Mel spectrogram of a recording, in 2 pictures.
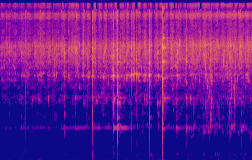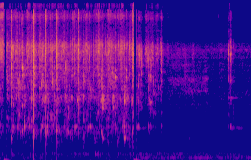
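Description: Sugar and milk stirred together in a bowl for cake batter: a steady run of wet scraping and light clinking strokes, close and fairly busy, fading to quieter mixing near the end.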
